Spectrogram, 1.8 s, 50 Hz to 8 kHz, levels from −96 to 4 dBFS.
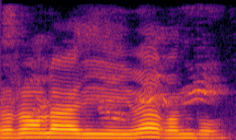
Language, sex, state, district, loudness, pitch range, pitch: Chakma, female, Tripura, Dhalai, -15 LUFS, 205-230 Hz, 215 Hz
